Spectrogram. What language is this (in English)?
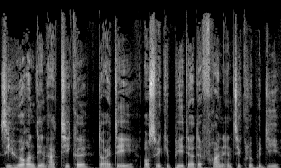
German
